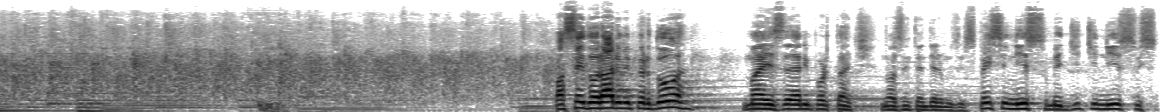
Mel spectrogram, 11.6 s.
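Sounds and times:
audience applause: 0.0 - 6.6
speech: 5.6 - 11.6.

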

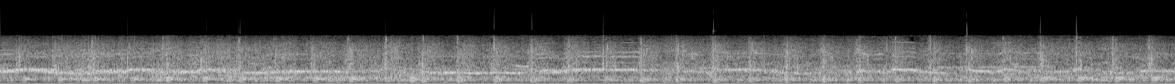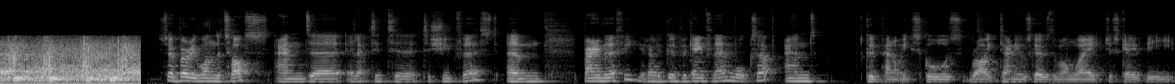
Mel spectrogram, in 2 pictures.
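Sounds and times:
Shrewsbury Town football fans chanting in unison before a penalty shootout: 0.0 - 13.2
dense crowd noise at a football match: 0.0 - 13.2
speech: 13.5 - 23.4.

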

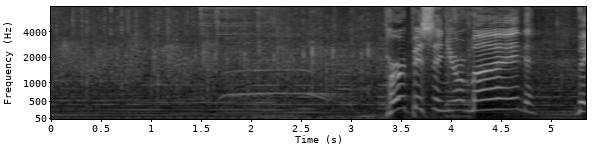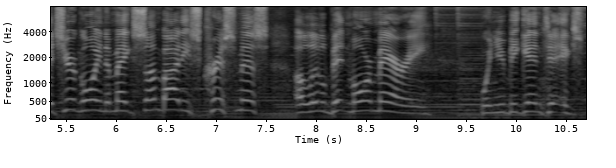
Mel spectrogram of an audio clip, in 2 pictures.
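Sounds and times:
audience hand clapping: 0.0 - 5.9
speech: 3.4 - 10.6.

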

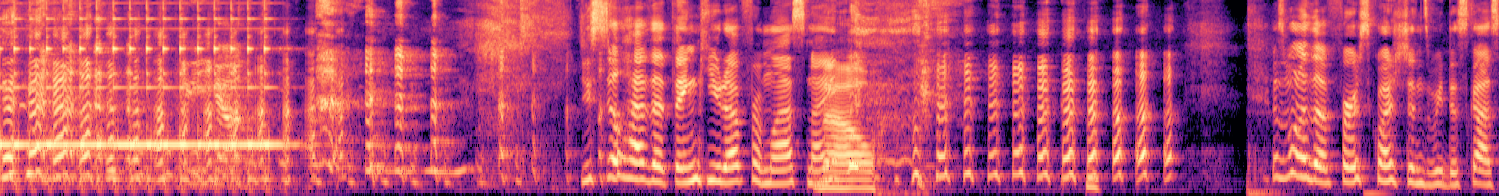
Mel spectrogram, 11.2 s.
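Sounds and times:
bell ringing: 0.0 - 2.6
people laughing: 0.0 - 4.8, 6.1 - 8.8
speech: 4.6 - 6.7, 9.8 - 11.2
people chattering: 6.1 - 6.6.

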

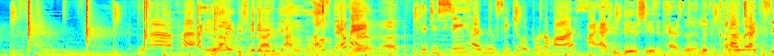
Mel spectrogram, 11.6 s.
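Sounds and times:
slow hand claps: 0.1 - 2.4
speech: 2.1 - 11.6
laughter: 2.8 - 5.4.

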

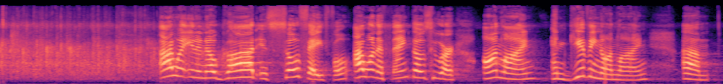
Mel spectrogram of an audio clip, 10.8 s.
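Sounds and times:
audience clapping: 0.0 - 3.4
speech: 2.4 - 10.7.

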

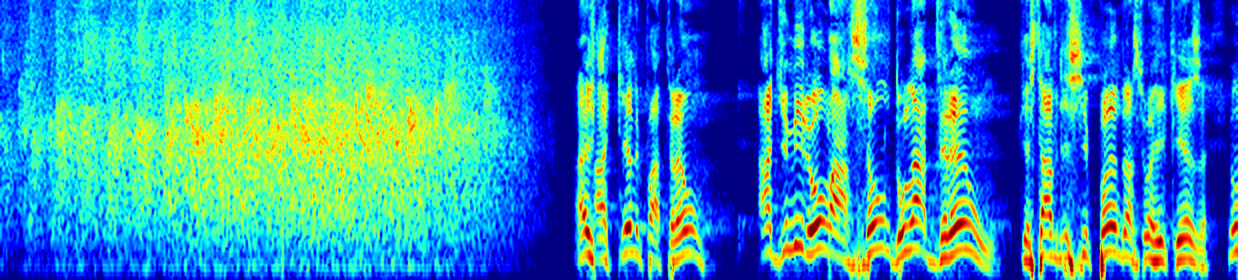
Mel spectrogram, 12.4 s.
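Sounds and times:
audience applause: 0.0 - 5.5
speech: 5.8 - 12.3.

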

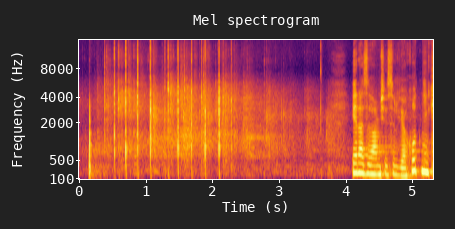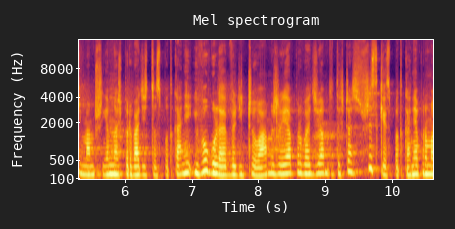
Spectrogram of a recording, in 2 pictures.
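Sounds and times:
audience applause: 0.1 - 3.6
speech: 4.1 - 10.6.

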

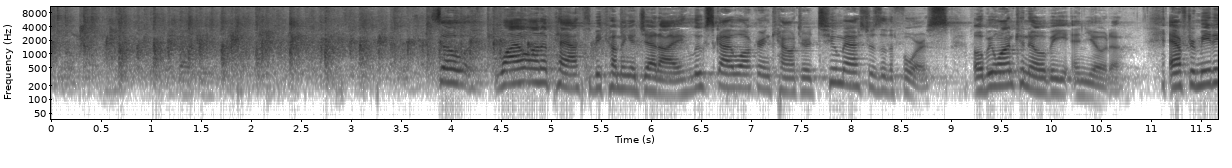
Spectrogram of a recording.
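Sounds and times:
audience round of applause: 0.0 - 6.0
speech: 3.9 - 11.6.

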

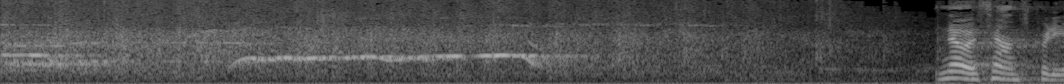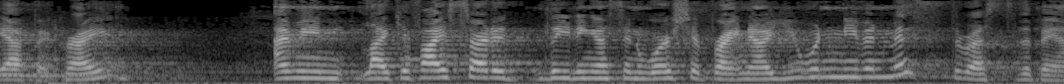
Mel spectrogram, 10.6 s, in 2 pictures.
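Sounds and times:
audience applause: 0.0 - 4.4
speech: 4.7 - 6.1, 6.7 - 10.6.

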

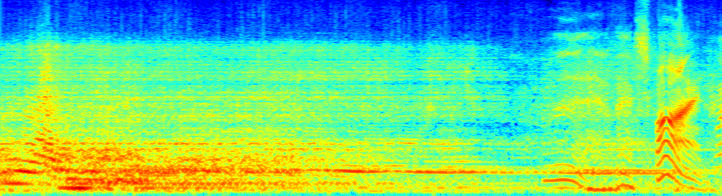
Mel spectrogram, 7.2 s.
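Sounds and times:
AT-6 propeller airplane buzzing low overhead: 0.0 - 7.2
speech: 6.6 - 7.2.

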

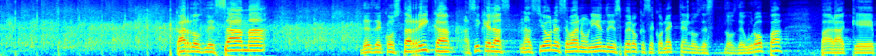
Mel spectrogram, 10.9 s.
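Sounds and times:
applause: 0.0 - 6.7
speech: 2.2 - 3.4, 4.5 - 10.9.

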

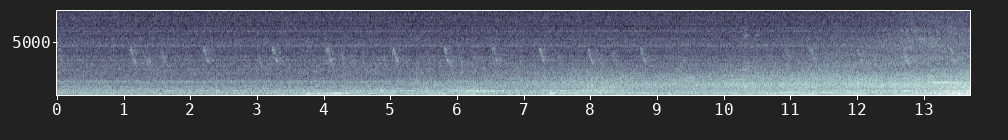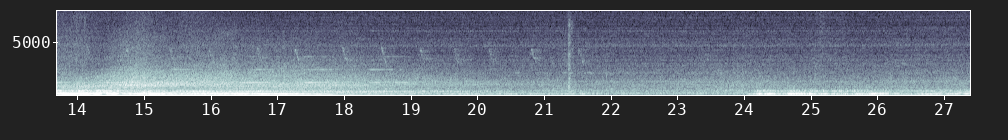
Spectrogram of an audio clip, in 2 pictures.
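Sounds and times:
vehicle engine hum passing on a Brooklyn street at dawn: 3.3 - 27.3.

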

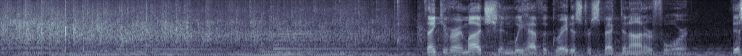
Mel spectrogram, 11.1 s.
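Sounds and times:
audience clapping: 0.0 - 6.8
speech: 6.4 - 10.4, 11.0 - 11.1.

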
